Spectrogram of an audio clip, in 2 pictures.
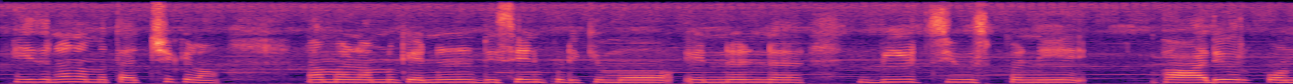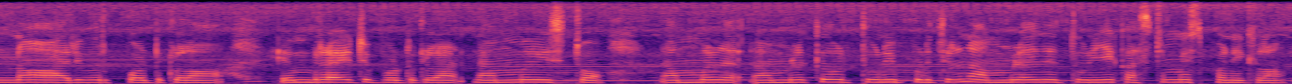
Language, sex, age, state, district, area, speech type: Tamil, female, 18-30, Tamil Nadu, Thoothukudi, rural, spontaneous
